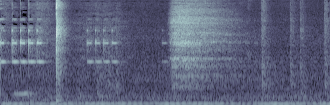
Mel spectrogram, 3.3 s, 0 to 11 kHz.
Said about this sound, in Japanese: これタイマーねあタイマーあ時間だなったタイマー11分11分です、うん11分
